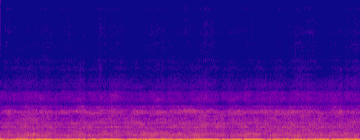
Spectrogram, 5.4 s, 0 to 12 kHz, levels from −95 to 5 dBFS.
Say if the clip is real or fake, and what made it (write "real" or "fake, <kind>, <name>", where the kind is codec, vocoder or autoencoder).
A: fake, codec, DAC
